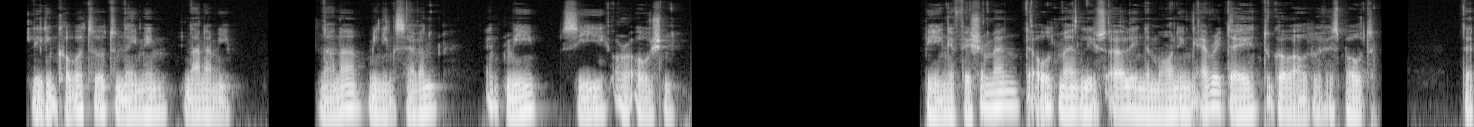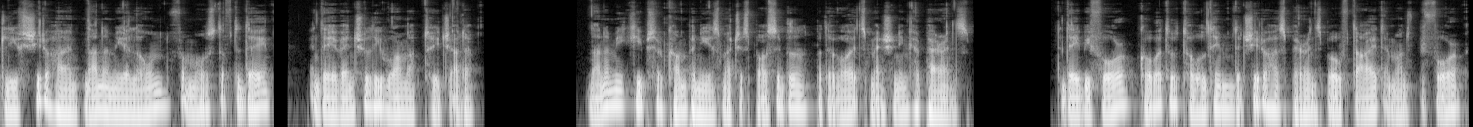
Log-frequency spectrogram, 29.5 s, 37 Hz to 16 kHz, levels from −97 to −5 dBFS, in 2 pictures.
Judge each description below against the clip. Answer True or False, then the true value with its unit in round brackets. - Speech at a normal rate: True (160 wpm)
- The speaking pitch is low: True (80 Hz)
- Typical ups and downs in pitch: True (4.0 semitones)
